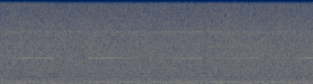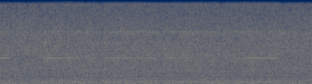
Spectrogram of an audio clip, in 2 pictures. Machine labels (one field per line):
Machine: slide rail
